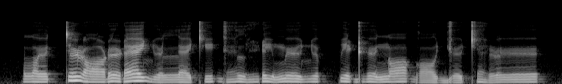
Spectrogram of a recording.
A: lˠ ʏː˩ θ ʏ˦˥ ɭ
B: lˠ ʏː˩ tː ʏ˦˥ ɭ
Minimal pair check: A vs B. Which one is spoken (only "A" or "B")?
B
